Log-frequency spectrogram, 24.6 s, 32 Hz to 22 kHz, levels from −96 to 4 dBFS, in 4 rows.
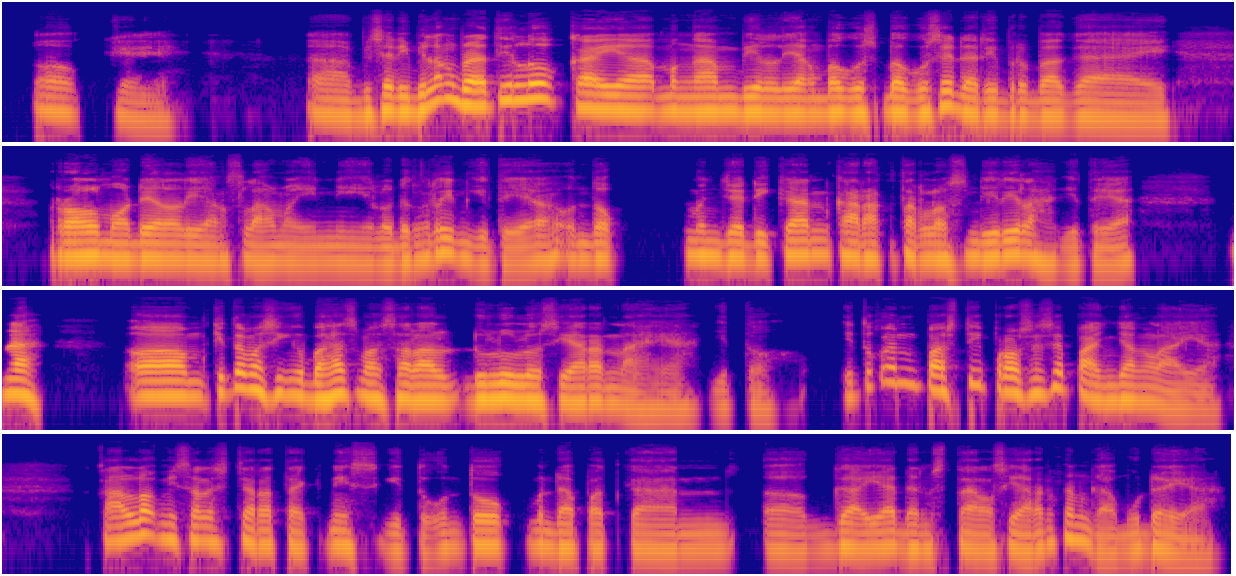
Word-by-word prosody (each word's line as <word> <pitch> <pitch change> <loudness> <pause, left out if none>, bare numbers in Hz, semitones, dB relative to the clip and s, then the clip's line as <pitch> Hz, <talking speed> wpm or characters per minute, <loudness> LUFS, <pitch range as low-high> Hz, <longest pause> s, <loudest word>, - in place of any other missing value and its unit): Oke. 115 -8 -8 0.5
Eee, 120 -1 -4
bisa 125 +4 +2
dibilang 170 - +3
berarti 180 +4 +7
lu 240 +1 +7
kayak 145 -7 +4
mengambil 135 -1 +1
yang 125 0 0
bagus-bagusnya 130 +3 +2
dari 120 -1 -2
berbagai 105 -4 -3 0.6
role 130 0 +5
model 120 -1 +1
yang 110 -1 -3
selama 105 -1 -5
ini 100 -1 -7
lu 100 - -4
dengerin 120 +7 -2
gitu 100 -3 -8
ya, 110 +4 -3
untuk 120 -1 -4 0.3
menjadikan 135 +1 0
karakter 125 -2 -1
lo 120 - +1
sendirilah 125 -1 0
gitu 95 0 -7
ya? - - -5 0.5
Nah, 175 -2 +6 0.5
mmm, 160 -1 +5
kita 185 +5 +3
masih 180 -5 +2
ngebahas 155 +3 +4
masalah 135 -3 +2
dulu 140 +1 +3
lo 135 -1 +3
siaranlah 120 -5 -1
ya 90 0 -10
gitu. 100 -2 -13 0.3
Itu 150 +7 -8
kan 295 -2 -2
pasti 210 +7 +2
prosesnya 185 +2 +1
panjanglah 130 -6 -1
ya, 85 -2 -11 0.6
kalau 175 +7 +3
misalnya 155 -3 -2
secara 130 -1 -2
teknis 120 +1 -6
gitu 105 -3 -10
untuk 120 +2 -1
mendapatkan, 110 -3 -5 0.3
eee, 105 -2 -9
gaya 115 0 -1
dan 110 0 -5
style 105 -3 -5
siaran 110 0 -3
kan 165 +3 -2
nggak 95 -10 -6
mudah 105 +3 -4
ya? 85 -5 -6
125 Hz, 150 wpm, -22 LUFS, 110-140 Hz, 0.6 s, berarti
